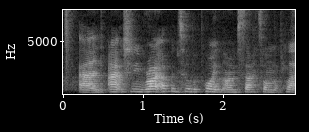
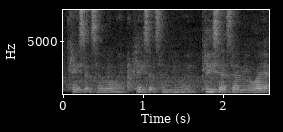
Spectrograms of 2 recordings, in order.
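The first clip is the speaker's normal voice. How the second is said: a soft inner plea, much softer; pleading under her breath; 9 dB quieter, faster than usual. Retold or imitated. At the check-in desk, begging silently not to be sent away, hushed. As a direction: murmur it like a prayer you can't say aloud.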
